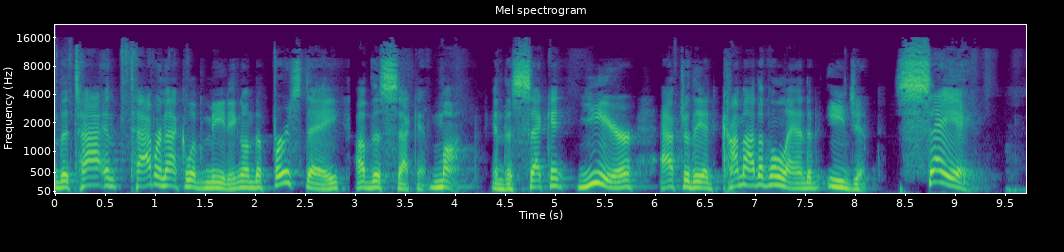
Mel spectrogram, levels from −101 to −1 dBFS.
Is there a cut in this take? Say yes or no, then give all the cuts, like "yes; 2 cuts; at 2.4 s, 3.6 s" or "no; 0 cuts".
yes; 3 cuts; at 2.9 s, 4.3 s, 8.3 s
